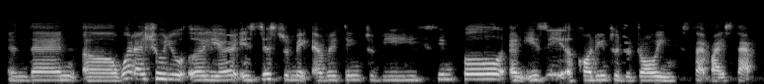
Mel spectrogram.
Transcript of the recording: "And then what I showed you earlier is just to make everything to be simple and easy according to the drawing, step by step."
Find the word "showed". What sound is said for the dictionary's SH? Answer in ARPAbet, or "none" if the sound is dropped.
SH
